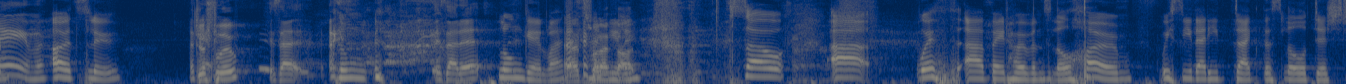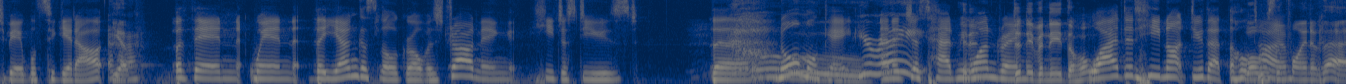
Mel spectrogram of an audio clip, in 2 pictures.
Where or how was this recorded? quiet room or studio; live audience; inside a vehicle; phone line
live audience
